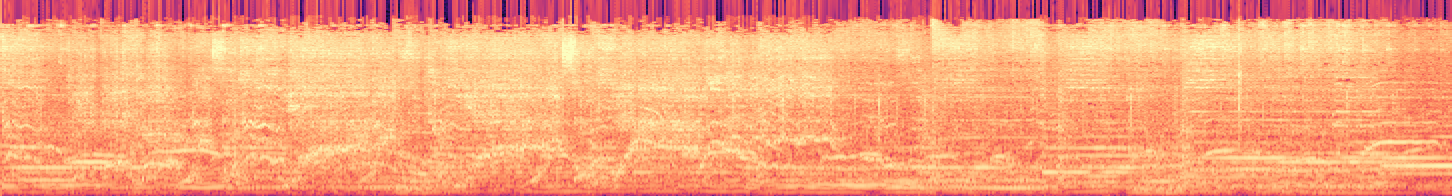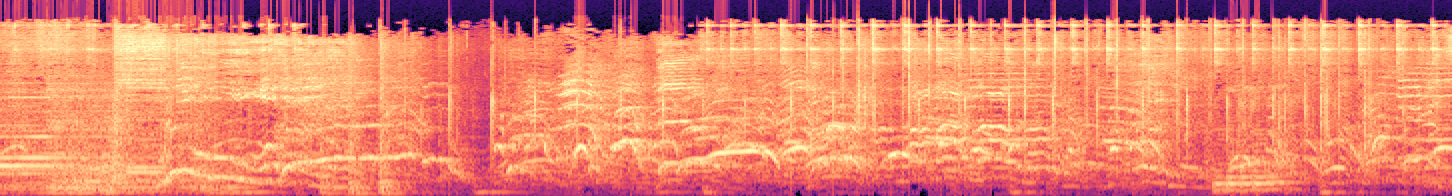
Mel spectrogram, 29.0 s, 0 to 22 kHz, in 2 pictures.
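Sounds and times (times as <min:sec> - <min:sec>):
person shouting and singing: 0:00.0 - 0:10.7, 0:16.0 - 0:18.4
gospel music: 0:00.0 - 0:19.4, 0:21.0 - 0:29.0.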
